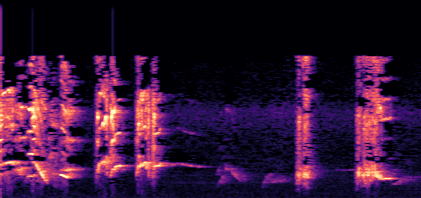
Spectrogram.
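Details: Oriental magpie-robin mixes harsh chattering bursts with soft gliding whistles, a pause, then two further rasping notes.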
